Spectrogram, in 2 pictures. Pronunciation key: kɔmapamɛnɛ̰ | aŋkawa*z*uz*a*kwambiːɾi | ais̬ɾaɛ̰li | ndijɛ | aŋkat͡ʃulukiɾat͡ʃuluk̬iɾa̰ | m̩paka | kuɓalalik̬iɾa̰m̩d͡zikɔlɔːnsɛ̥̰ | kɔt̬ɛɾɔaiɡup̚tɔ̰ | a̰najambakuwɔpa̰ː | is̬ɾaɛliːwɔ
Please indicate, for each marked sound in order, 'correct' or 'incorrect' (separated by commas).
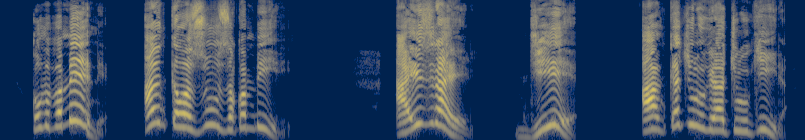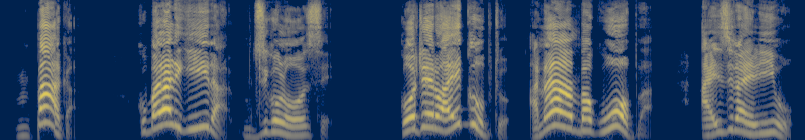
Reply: correct, correct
